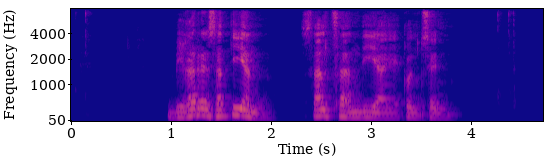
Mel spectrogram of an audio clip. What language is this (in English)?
Basque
